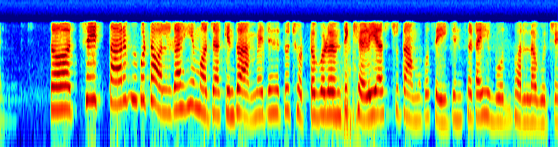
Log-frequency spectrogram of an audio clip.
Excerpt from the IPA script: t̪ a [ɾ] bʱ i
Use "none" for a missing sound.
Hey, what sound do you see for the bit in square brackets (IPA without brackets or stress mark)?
ɾ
